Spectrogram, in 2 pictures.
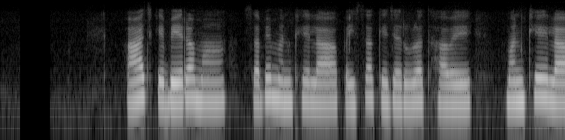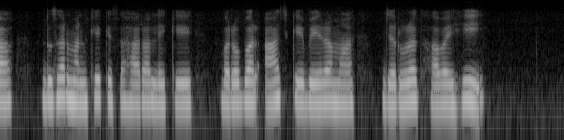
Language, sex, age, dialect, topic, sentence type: Chhattisgarhi, female, 25-30, Eastern, banking, statement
